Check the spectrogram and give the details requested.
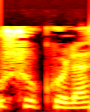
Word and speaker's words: chocolat: un son nasal et le che de chocolat qui n'est pas comme en anglais. Tout à fait. En anglais, on dirait comme dans chair. Mais en français, c'est plus doux comme dans sheep.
